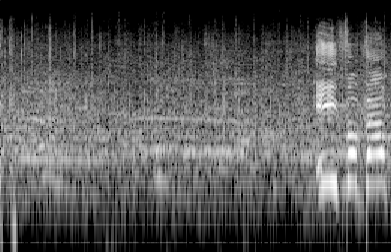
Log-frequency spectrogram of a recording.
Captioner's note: crowd applauds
